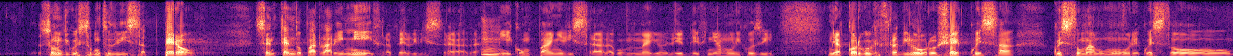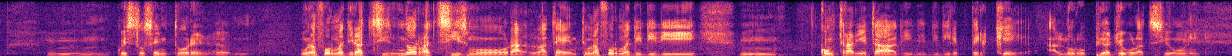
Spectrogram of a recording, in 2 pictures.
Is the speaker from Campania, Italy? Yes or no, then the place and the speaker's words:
yes; Naples, Campania, Italy; now in Bologna, Italy; Io vengo da Bologna, però sono nativo di Napoli e sono circa 18 anni che vivo a Bologna.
